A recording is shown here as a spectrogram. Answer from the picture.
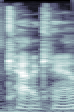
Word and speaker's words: Catachan: over the mobility on this catacan or catachan whatever you want to pronounce it I prefer catachan because that's what I want to do you can look at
